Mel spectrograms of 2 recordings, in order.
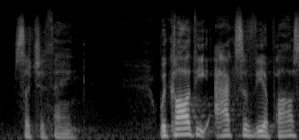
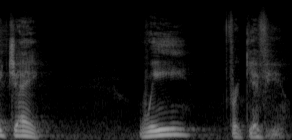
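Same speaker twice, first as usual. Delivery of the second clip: softer, slower, gently reassuring; tender forgiveness; 3 semitones lower, 4 dB quieter, slower than usual. Retold or imitated. Friends forgiving Jay through tears, soft and slow. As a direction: forgive him kindly, taking your time.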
